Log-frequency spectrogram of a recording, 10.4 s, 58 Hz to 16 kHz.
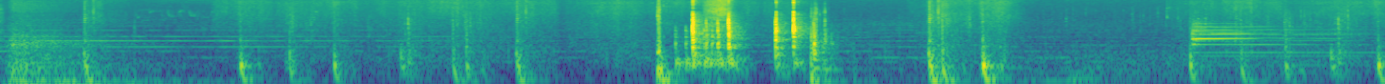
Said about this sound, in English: Uh-oh, another bell. The 6th bell.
